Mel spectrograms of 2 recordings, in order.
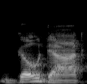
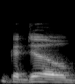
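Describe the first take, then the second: First: The name is said as 'go' plus 'dot'. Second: The name does not end in a 'dot' sound. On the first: It fits a game with dots that you move through. "I am going to pronounce it as Godot because our game has dots in it, and you go" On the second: This is the supposedly proper pronunciation. "I think it's pronounced good Godot"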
